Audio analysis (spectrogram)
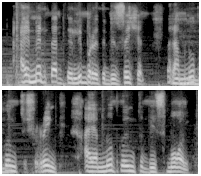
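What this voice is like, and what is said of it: Speaks with a foreign accent. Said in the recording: “a black woman here who spoke with an accent”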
